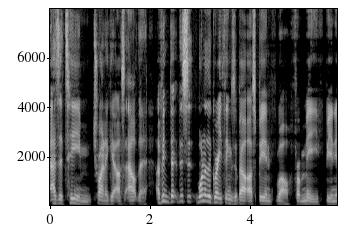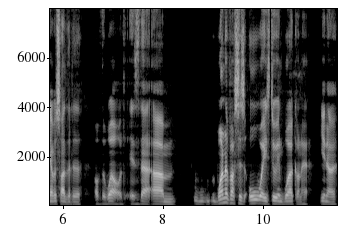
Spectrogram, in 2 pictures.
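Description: A man's voice: medium pitch, normal speed, a bit bright, no room sound, clean studio sound. A man talking casually as a voice actor guest in an interview.

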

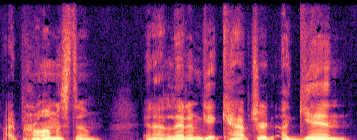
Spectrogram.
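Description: A man's voice: medium pitch, measured pace, a bit bright, dry recording, studio quality. A man playing an earnest, self-doubting boy hero who narrates a fantasy audio drama in the first person. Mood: distressed. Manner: earnest, youthful phrasing.

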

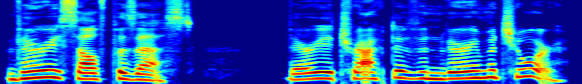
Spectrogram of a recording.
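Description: A woman voicing a middle-aged male school official who speaks in an earnest, measured, patronizing way, as in an audiobook. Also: medium pitch, darkish tone, no echo, studio quality, lightly acted. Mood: earnest, flattering.

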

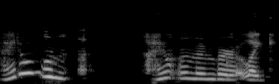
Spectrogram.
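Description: A woman's voice: sits high, big pitch swings, a little slow, a little mellow. A woman in her twenties co-hosting a podcast in casual chat, with a blunt, sweary way of talking. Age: 20s. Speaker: podcast co-host.

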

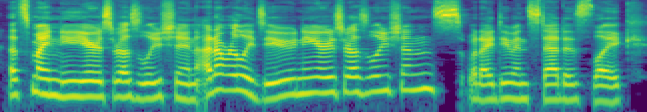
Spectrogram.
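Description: A woman's voice: mid-range voice, fairly quick, clear, resonant tone, dry recording, studio quality. A woman co-hosting a podcast in casual, informal, conversational talk. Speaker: podcast co-host.

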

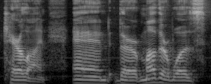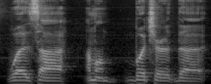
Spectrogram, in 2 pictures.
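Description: A middle-aged man from the northern United States in casual conversation, telling stories in an animated, emphatic way and repeating phrases for effect. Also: fairly low pitch, slow pace.

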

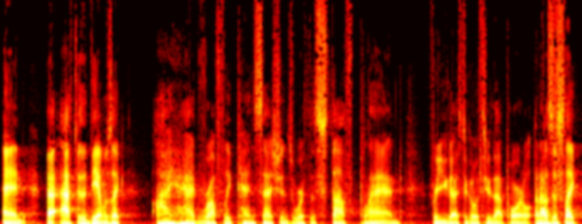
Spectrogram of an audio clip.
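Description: A deep-voiced man who runs tabletop games, chatting loosely with friends. He tells stories with animated energy, repeats himself a lot and swears casually. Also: fairly quick. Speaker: game master and podcast host. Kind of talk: casual chat.

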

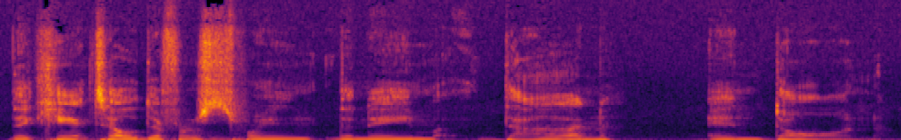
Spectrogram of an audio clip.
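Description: A man from New Orleans co-hosting a podcast with crude, deadpan, casual banter. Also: medium pitch, unhurried. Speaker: podcast co-host.

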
